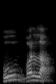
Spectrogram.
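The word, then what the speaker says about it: هو الله: This alif is Hamzatul Wasal. We will pronounce this waw with the lam, huwallah.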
